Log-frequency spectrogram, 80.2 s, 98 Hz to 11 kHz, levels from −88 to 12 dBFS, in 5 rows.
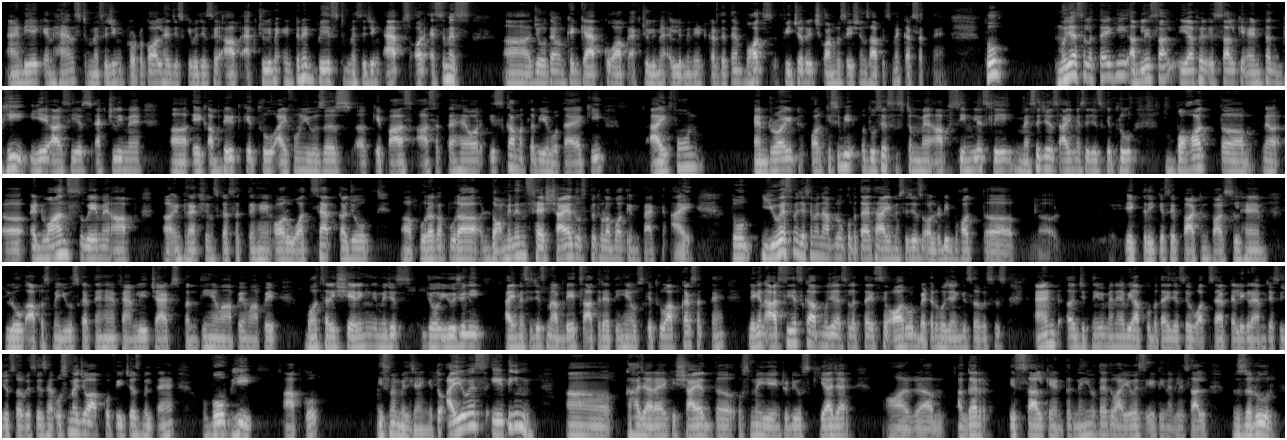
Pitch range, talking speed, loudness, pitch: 100-115 Hz, 190 wpm, -22 LUFS, 110 Hz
